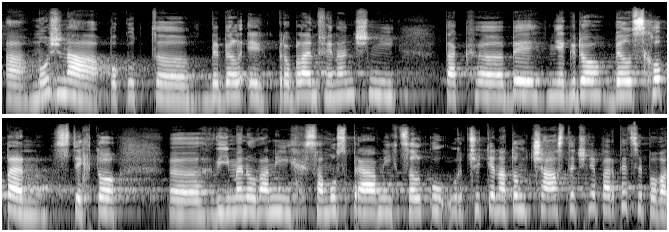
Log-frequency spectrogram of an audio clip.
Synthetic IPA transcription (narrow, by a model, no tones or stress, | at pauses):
ʔamo̞ʒnaːpo̞kut̪bɪbɪlʔɪpɾo̞blɛːmfɪnant͡ʃɲiː | t̪akbɪɲɛɡdo̞bɪlsxo̞pɛnscɛxt̪o̞ | vɪjmɛno̞vaniːxsamo̞spɾaːvniːxt͡sɛlkuːʔuɾt͡ʃɪcɛnat̪o̞mt͡ʃaːst̪ɛt͡ʃɲɛpaɾt̪ɪt͡sɪpo̞vat̪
